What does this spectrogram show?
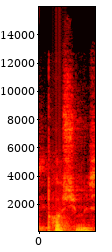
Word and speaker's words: posthumous: how do you say that posthumous as a posthumous isn't it yeah post death yeah that's right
